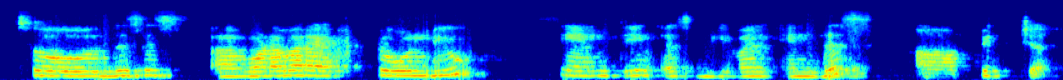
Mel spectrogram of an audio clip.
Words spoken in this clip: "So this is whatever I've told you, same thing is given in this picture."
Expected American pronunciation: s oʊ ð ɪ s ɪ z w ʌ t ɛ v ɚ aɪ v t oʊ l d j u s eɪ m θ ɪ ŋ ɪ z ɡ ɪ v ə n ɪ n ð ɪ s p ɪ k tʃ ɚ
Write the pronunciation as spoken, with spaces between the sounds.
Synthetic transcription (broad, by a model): s oʊ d ɪ s ɪ z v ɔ t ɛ v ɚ aɪ v t oʊ l d j u s eɪ m t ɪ ŋ ɪ z ɡ ɪ v ə n ɪ n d ɪ s p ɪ k tʃ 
